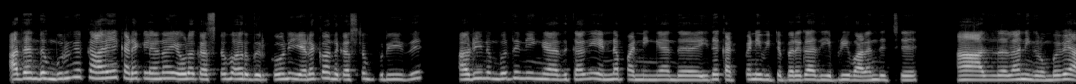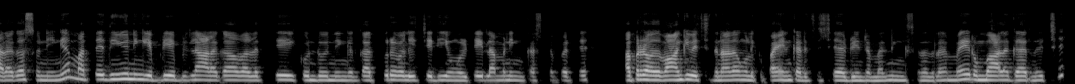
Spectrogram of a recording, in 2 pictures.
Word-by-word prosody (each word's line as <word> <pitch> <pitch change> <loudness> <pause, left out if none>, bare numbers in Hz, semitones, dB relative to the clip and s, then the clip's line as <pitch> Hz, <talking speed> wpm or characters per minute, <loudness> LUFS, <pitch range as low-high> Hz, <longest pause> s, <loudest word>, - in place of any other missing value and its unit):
அத 245 - +2
அந்த 270 0 +4
முருங்கைக்காயே 295 +1 +2
கிடைக்கலனா, 270 0 +1
எவ்ளோ 250 +1 +5
கஷ்டமா 240 +2 -2
இருந்திருக்கும்னு 230 +2 +1
எனக்கும் 250 +5 +1
அந்த 240 - +1
கஷ்டம் 230 +1 -5
புரியுது. 230 +2 -3 0.4
அப்படின்னும்போது, 265 +2 +1
நீங்க 260 -2 +1
அதுக்காக 230 +1 -1
என்ன 225 +2 +1
பண்ணீங்க? 215 -1 -1
அந்த 210 0 0 0.2
இத 220 - -1
கட் 205 -1 -3
பண்ணி 235 0 +2
விட்ட 210 0 -3
பிறகு 210 +2 +2
அது 210 - -3
எப்படி 205 +3 -2
வளர்ந்துச்சு? 200 0 -1 0.5
அ - - +6 0.2
அதுதல்லாம் 210 +2 +1
நீங்க 215 -3 +1
ரொம்பவே 215 +4 +1
அழகா 195 +3 -1
சொன்னீங்க. 195 +3 -3 0.2
மத்த 225 -1 -1
இதையும் 240 +2 +4
நீங்க 230 -2 +2
எப்படி, 205 +3 0
எப்படிலாம் 200 +2 -3
அழகா 200 +1 -2
வளர்த்து 190 +2 -2 0.2
கொண்டு 195 0 -1
வந்தீங்க? 190 -1 -3
கற்பூரவள்ளி 195 0 -1
செடி 195 +1 -1
உங்கள்ட்ட 185 0 -4
இல்லாம 190 0 -3
நீங்க 190 -2 -7
கஷ்டப்பட்டு 190 +2 -11 0.4
அப்புறம் 220 +1 +4
அத 200 - +4
வாங்கி 215 +2 +3
வச்சதுனால, 195 +1 -1
உங்களுக்கு 195 -2 -4
பயன் 195 0 -1
கிடைச்சுச்சு 175 0 -7
அப்படின்ற 180 0 -2
மாரி 180 +2 -2
நீங்க 185 -1 -4
சொன்னது 180 -1 -5
எல்லாமே 195 +3 -1
ரொம்ப 205 0 +3
அழகா 195 -1 0
இருந்துச்சு. 195 - -7
210 Hz, 170 wpm, -24 LUFS, 195-235 Hz, 0.5 s, அ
